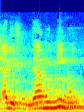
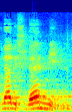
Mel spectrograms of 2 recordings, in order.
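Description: First: Each letter name ends with an added vowel. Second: Each letter name ends in a silent consonant. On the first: The speaker calls it wrong. "ما قالش ألف لام ميم، ما حركهاش" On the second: The speaker calls it right. "ونطقت هكذا إيه ساكنة"

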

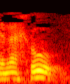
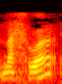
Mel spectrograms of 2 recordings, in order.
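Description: First: The word ends with a 'u' vowel. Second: The word ends with an 'a' vowel. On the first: The word is the predicate of an omitted subject. "Kalau dibaca dhammah nahu" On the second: The word is the object of an omitted verb. "Kalau nahwa sebagai maf'ul bih dari fi'il yang mahdhuf"

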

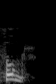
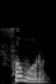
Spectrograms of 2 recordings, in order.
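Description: First: One u vowel, then no vowel after m. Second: Both syllables have the vowel u. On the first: "ثمر بضمة في السكون" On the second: "ثمر بضمتين"

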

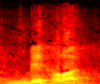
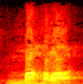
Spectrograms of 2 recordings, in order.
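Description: First: The first vowel is an i sound. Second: The first vowel is an open a sound. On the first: It names the freed servant of the Prophet. "لكن مولى النبي بكسر الميم اسمه ايه؟" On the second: It names other men found in history books. "رجال باسم مهران بفتح الميم"

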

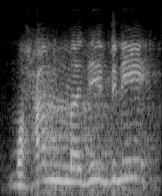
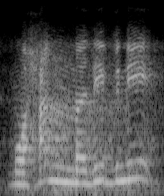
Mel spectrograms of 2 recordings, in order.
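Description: No difference in how they are said.

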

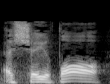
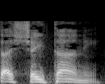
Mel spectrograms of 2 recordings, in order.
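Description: First: The t sound is heavy and emphatic. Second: The t sound is light and plain. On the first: The speaker calls it right. "حرف الطاء حرف مفخم" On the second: The speaker calls it wrong. "الشيطاني هذه تاء"

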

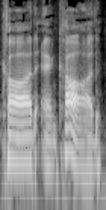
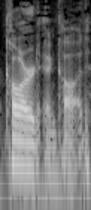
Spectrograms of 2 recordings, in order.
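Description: First: The r in the first word is dropped. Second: The r in the first word is pronounced.

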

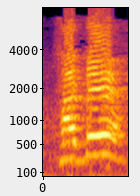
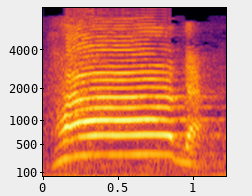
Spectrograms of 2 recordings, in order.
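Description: First: The first vowel is cut short. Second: The first vowel is drawn out long. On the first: It no longer works as a call for attention. The speaker calls it wrong. "Nanti kalau pendek ... bukan tambi itu" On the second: It alerts the listener before pointing. The speaker calls it right. "Makanya dia dipanjang"

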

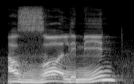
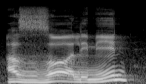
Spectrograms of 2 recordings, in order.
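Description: Both takes have the same delivery.

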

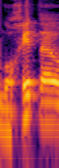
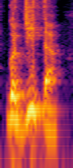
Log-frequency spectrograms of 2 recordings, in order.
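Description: First: The name is pronounced the Spanish way. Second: The name is pronounced the Japanese way. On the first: "fuera la G no se pronuncia así, le dicen Gogeta" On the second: "lo dije en japonés"

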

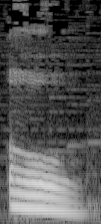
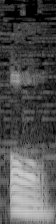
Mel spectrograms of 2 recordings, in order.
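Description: First: It sounds let down and disappointed. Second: It sounds offhand and perfunctory. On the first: Something has turned out worse than hoped. "如果遇到令到你有啲失望嘅事情，你会叫一声" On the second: The listener is brushing the other person off. "如果想马虎地敷衍人哋，但系又唔知讲啲乜嘢嘅时候，你会讲一声"

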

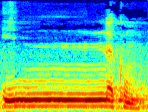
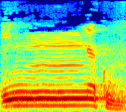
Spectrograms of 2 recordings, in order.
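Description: First: The n is light with a clear nasal sound. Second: The n is pressed hard with a strained nasal sound. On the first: The speaker calls it right. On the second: The speaker calls it wrong.

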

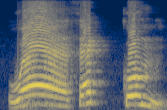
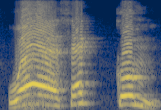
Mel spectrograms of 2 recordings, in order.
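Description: The two takes are said the same way.

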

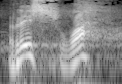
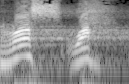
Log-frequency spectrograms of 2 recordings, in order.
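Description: First: The first vowel is an i sound. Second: The first vowel is an a sound. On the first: "riswah di kasrah ro'nya" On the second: "dibaca roswah di fathah ro'nya"

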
